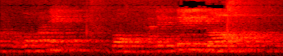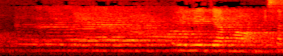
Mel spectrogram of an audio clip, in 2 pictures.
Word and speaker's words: élégamment: Élégamment. Mais ça s'écrit avec un E et non pas un A.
